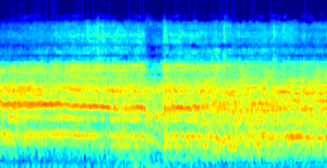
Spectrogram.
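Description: A group of men cheering and whooping together, many voices overlapping, with a brief dip about a second in, played back through a computer's speakers.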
